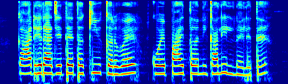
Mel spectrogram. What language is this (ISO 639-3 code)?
mai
